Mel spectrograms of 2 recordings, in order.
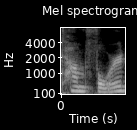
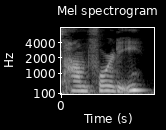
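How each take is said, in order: First: The name ends on the consonant d. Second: The name ends with an added vowel sound. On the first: The speaker calls it wrong. "It's not Tom Ford like I thought" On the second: The speaker calls it right. "you pronounce the E"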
